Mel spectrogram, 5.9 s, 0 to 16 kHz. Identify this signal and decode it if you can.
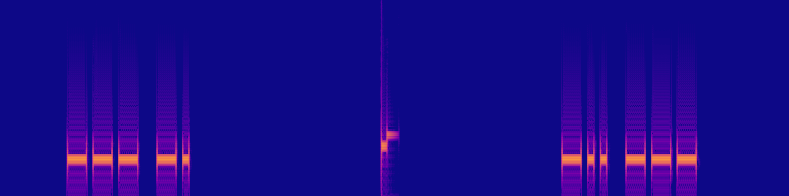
Morse code, heard as a keyed tone, about 25 wpm, 700 Hz. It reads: ON DO
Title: Two Letter Words - 25wpm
